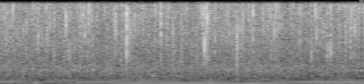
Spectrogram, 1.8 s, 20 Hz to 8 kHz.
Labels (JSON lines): {"label": "biophony, midshipman", "recorder": "SoundTrap 500"}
